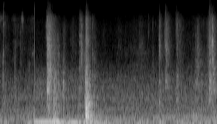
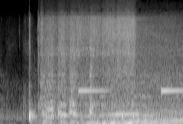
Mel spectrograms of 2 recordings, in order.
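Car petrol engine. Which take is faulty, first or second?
first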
